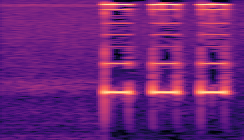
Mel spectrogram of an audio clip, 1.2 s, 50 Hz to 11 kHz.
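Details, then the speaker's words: 1995–2002 P38 Range Rover at switch-on with a stored EAS fault: three quick, evenly spaced mid-pitched beeps, the air suspension fault warning chime. "I'm going to go and turn on the car and you'll see that I actually have an EAS fault stored it's not pleasant it all happens to all of"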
